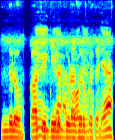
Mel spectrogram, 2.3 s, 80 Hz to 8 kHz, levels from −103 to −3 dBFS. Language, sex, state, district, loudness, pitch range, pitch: Telugu, male, Andhra Pradesh, Sri Satya Sai, -16 LUFS, 135-145 Hz, 140 Hz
